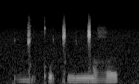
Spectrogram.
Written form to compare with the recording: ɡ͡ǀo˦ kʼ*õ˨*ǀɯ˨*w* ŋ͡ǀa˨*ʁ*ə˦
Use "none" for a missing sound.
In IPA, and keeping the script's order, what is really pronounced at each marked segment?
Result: o˨, w, ʁ

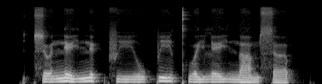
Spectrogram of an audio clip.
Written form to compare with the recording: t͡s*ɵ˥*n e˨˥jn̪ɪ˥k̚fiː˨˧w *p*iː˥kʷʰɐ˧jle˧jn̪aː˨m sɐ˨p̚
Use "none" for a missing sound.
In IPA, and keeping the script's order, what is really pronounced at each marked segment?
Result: ɵ˨˥, p

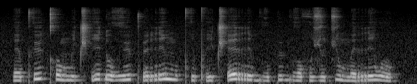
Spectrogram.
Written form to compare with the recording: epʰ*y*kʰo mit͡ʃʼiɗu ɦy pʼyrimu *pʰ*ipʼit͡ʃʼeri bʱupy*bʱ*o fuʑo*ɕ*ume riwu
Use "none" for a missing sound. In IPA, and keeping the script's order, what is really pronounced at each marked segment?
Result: y, pʰ, bʱ, t͡ɕ

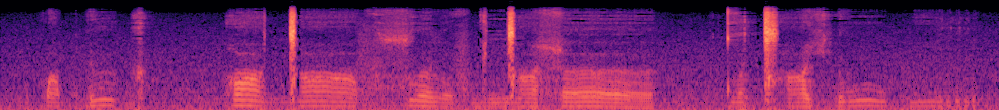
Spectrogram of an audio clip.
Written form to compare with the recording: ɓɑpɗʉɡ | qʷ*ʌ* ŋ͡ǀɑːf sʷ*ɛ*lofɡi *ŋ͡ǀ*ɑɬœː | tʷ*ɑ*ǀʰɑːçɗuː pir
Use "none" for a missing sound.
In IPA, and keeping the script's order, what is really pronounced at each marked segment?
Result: ɑ, œ, ŋ͡ǀ, ɑ

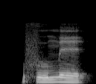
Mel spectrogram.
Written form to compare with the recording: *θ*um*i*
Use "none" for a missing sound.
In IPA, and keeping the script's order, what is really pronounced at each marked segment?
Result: f, e

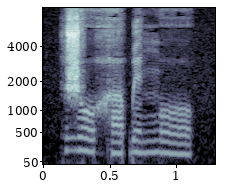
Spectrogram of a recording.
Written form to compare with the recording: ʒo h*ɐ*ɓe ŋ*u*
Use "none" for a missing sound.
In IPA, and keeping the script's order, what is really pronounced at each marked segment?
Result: ɐ, o

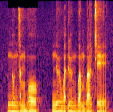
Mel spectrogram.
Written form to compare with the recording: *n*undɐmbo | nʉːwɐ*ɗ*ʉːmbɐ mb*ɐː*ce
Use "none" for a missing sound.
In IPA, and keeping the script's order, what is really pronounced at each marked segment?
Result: n, ɗ, ɐː

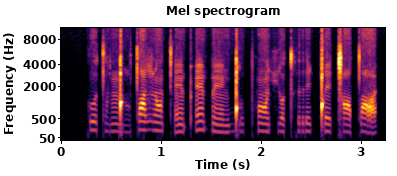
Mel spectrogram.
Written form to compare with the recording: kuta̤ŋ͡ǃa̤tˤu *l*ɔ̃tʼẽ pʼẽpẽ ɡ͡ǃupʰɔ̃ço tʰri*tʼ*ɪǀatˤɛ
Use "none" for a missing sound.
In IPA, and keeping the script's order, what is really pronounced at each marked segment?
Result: ɮ, ǃ

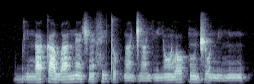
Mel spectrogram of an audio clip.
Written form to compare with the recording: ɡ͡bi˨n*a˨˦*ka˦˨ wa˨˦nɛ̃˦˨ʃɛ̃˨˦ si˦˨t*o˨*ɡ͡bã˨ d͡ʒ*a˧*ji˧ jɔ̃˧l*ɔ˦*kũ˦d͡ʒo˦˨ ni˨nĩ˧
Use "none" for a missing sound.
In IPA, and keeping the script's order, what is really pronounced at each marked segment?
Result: a˨˦, o˧, ã˧, ɔ˦

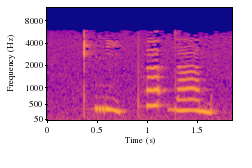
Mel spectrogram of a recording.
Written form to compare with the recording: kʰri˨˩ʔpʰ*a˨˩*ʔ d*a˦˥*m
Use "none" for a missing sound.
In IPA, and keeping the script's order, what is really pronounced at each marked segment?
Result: a˥˩, a˥˩

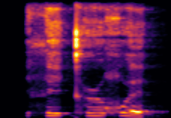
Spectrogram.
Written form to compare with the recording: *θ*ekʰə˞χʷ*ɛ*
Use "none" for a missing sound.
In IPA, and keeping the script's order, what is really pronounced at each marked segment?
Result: θ, ɛ

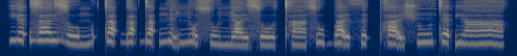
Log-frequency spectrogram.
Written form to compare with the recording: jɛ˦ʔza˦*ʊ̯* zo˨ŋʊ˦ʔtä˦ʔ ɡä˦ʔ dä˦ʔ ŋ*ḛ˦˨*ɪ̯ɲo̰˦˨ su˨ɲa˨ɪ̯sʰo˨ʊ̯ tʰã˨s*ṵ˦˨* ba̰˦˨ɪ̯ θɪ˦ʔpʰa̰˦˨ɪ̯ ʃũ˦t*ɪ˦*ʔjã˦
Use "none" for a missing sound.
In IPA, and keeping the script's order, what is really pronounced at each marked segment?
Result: ɪ̯, ḛ˦˨, ṵ˦˨, ɛ˦

